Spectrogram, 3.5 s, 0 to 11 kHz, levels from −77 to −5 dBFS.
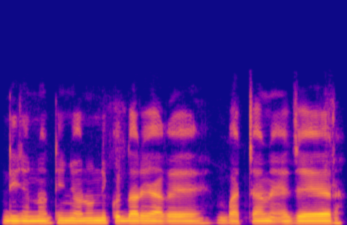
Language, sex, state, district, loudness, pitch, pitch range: Chakma, male, Tripura, Unakoti, -17 LUFS, 110 Hz, 110-115 Hz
